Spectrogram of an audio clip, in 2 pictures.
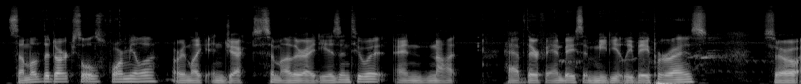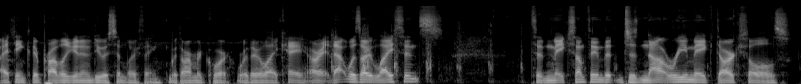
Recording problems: animal sounds; faint; throughout; 20 dB below the speech

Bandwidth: 16 kHz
